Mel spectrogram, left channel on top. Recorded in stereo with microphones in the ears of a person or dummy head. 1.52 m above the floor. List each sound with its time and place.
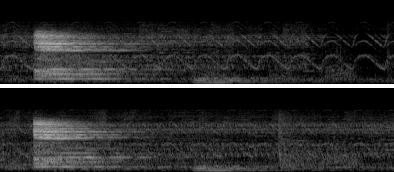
0.3 s dishes clattering: 65° right (ahead or behind), 1.9 m
1.9 s breathing: 10° right (ahead or behind), 0.6 m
